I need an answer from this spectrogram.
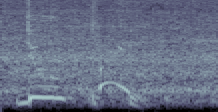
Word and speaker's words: Dupree: Michael, it's pronounced Dupree.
